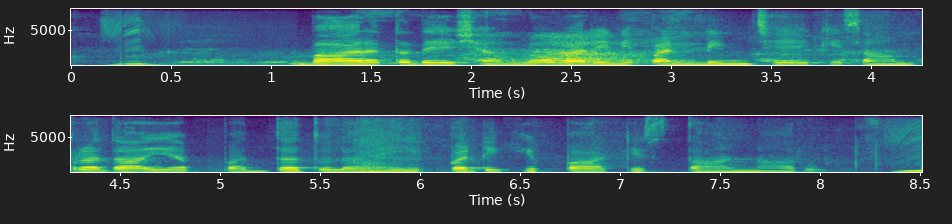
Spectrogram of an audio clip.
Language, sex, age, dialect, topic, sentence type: Telugu, female, 18-24, Southern, agriculture, statement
